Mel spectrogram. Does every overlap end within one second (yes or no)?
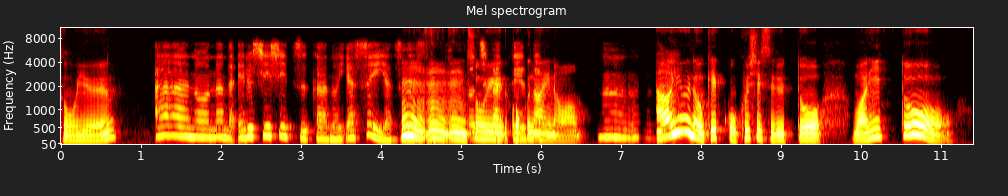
no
